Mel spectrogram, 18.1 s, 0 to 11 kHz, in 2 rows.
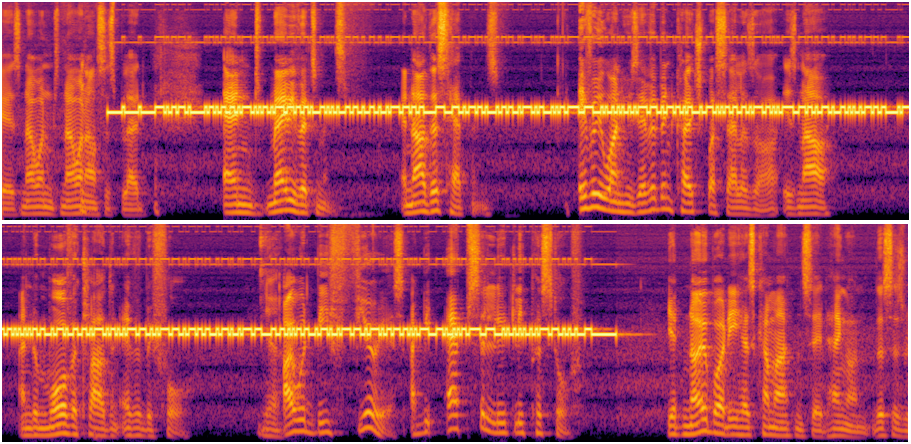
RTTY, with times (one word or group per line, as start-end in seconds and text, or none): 2.0-2.8 DIESE
3.0-4.0 GRUPPE
4.2-4.7 VON
4.8-6.6 KLEBSTOFFEN
6.8-8.0 BASIERT
8.1-8.6 AUF
8.8-10.9 VERSCHIEDENEN
11.1-12.7 CHEMISCHEN
13.1-15.1 ROHSTOFFEN.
